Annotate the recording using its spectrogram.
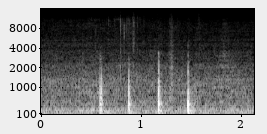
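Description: Knocking on a car's side window: four quick, sharp raps about a third of a second apart, starting about half a second in.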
